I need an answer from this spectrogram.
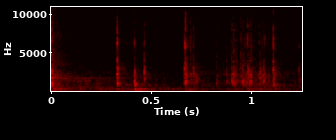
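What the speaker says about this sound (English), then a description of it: "It actually sounds like a typewriter." Typing on an AULA typewriter-style mechanical keyboard, a close burst of crisp clacky keystrokes in quick, uneven succession.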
